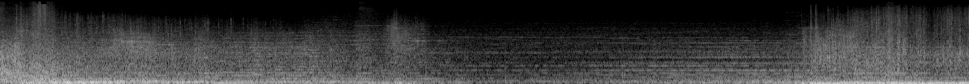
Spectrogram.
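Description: An Incendio fire spell cast in Hogwarts Legacy, a loud roaring whoosh of flame that swells, then fades into a low rumble before another burst flares up near the end.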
